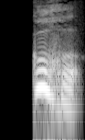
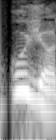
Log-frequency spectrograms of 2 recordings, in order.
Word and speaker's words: Cujo: Cujo o Cuyo, depende cómo lo pronuncies.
